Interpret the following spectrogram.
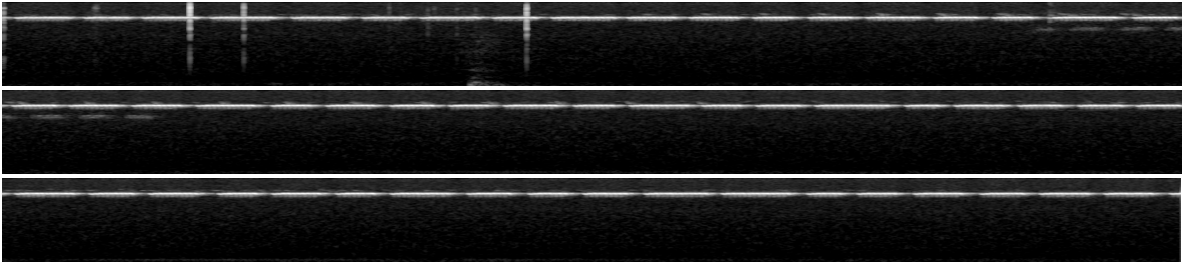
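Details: Insect singing in autumn: a thin, high continuous trill broken into quick regular pulses, roughly three per second, with a short fainter chirp sequence near the middle and a couple of sharp clicks early on.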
